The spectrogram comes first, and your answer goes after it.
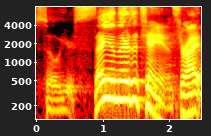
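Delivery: mock, very loud, thrilled, swooping, rising excited exclamation. Retelling a guy told the odds are one in a million: imitating someone getting excited. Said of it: "he gets super excited about it".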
